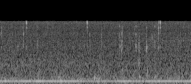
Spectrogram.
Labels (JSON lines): {"label": "anthrophony, boat engine", "recorder": "HydroMoth"}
